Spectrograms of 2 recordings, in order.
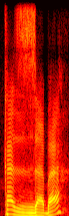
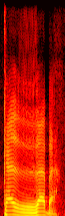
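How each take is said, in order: First: The middle consonant is a buzzing 'z' sound. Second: The middle consonant is a 'th' as in 'this'. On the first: The speaker calls it wrong. "jangan dibaca" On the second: The speaker calls it right. "tapi kita baca"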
